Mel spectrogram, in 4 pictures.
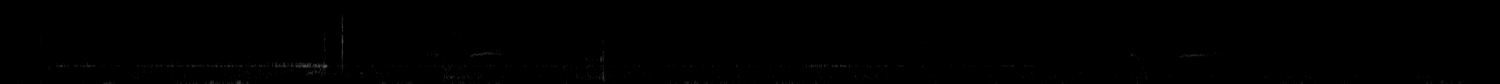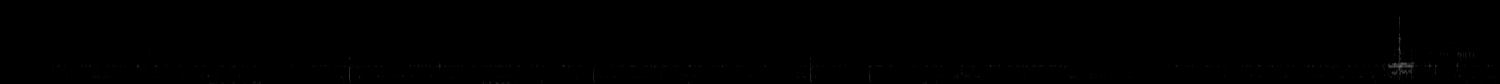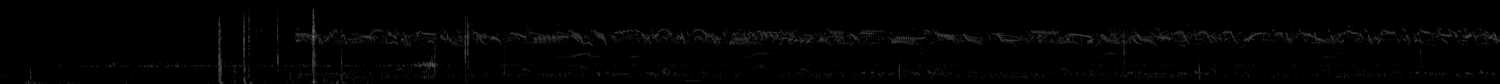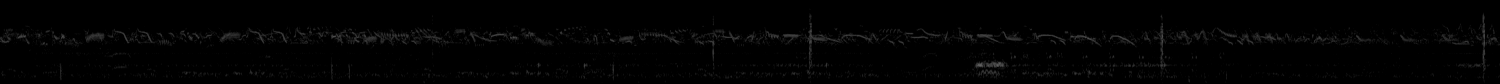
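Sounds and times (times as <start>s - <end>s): songbirds chirping and trilling: 0.4s - 12.7s, 13.6s - 60.0s
sharp clicks: 31.9s - 35.1s.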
